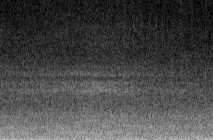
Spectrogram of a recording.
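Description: Steady street traffic noise: a continuous rumble and hiss of passing vehicles with no distinct events.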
